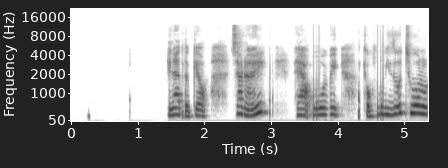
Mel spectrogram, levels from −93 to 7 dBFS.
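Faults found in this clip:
Chunks out of order at 3.64–3.72 s and 4.60–4.68 s: brief garbled, jumbled moment in the speech. Two 40 ms chunks swapped each time, one chunk arriving late and played after its successor. Nothing missing, but three hard joins per event. Probable component: jitter buffer or playout queue releasing packets in arrival order rather than sequence order.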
